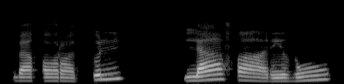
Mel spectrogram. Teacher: तुल यहाँ पे भी इदगाम है, लाम के साथ इदगाम है बगैर गुन्ना के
